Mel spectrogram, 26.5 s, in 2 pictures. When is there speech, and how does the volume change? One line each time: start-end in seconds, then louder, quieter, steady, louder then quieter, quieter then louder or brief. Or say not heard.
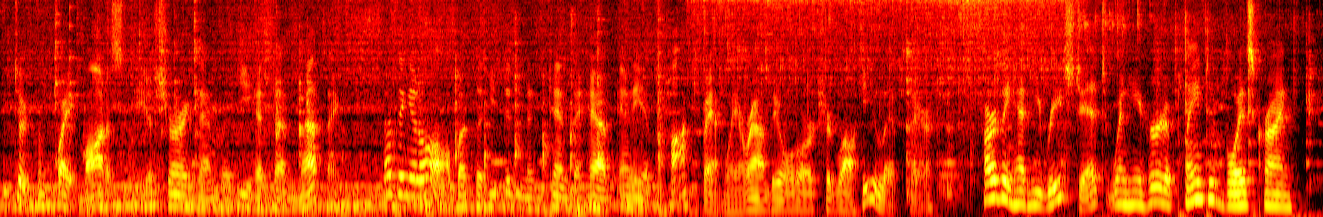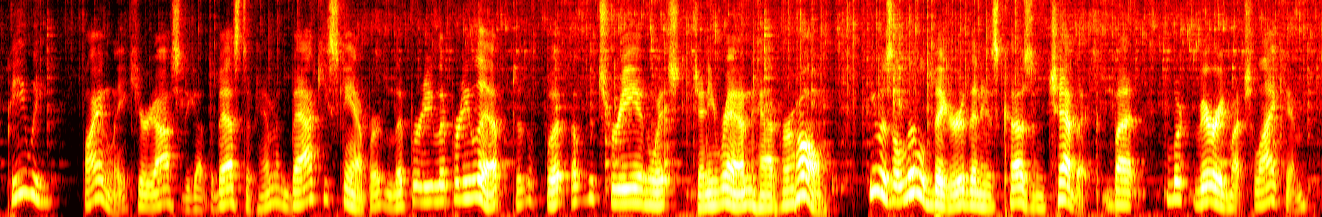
0.0-26.3 louder.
